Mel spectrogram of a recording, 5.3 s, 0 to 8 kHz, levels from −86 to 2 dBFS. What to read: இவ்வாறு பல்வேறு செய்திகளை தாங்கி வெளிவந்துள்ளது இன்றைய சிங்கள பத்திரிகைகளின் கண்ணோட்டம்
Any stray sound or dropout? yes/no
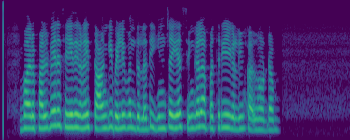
no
